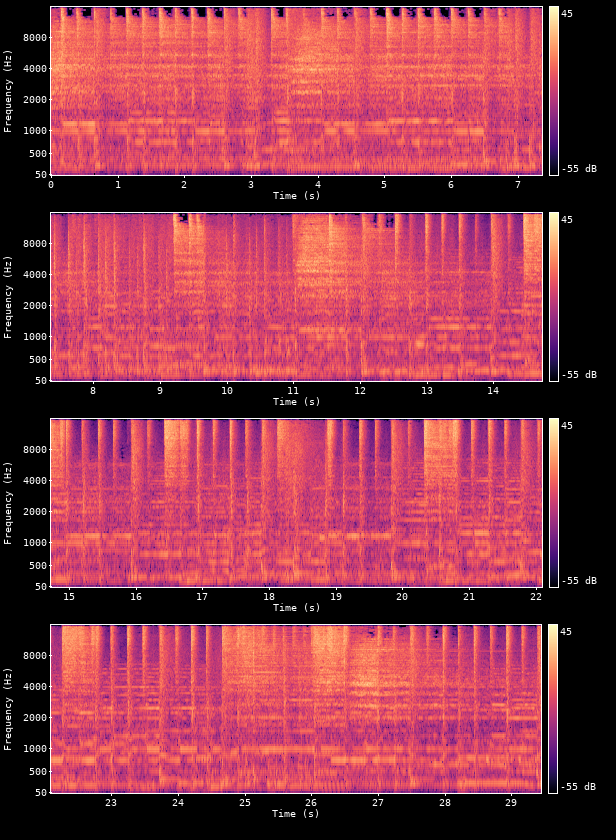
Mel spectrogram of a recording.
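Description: A small live band jamming: a drum kit with bass drum, snare and rimshots playing under pitched instruments such as guitar.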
